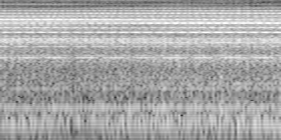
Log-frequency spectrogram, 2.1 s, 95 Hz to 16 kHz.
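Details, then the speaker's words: Faulty HP MAP3367NC 36.4GB SCSI hard drive, powered up, green LED permanently on: a piercing high whine and airy hiss from the spinning drive, with no seek clicks; the owner suspects a defective controller board and motor bearings. "So, what I'm going to do is I'm just going to plug this in. As you can hear, it's incredibly noisy."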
